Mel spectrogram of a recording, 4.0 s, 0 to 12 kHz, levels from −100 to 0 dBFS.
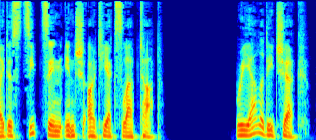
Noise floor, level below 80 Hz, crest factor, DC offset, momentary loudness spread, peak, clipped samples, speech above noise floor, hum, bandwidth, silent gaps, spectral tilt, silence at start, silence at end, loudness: under -90 dBFS; -48 dBFS; 18 dB; under 0.1%; 7 LU; -4 dBFS; under 0.1%; over 69 dB; none; 12 kHz; 2.15-2.85 s; -5 dB/octave; 0 s; 0.15 s; -21 LUFS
